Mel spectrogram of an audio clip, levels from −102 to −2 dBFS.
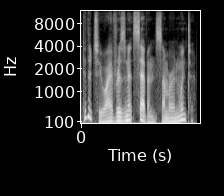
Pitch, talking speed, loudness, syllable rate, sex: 125 Hz, 225 wpm, -18 LUFS, 6.7 syllables/s, male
